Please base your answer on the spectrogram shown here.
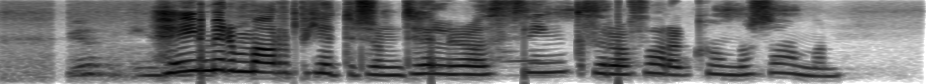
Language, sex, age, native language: Icelandic, female, 16, Icelandic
